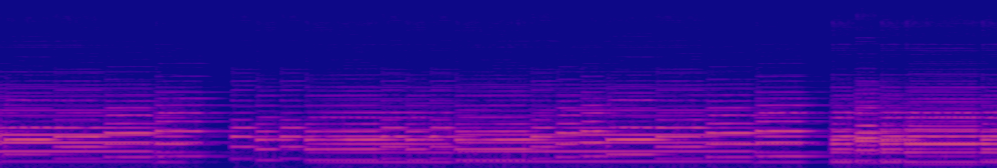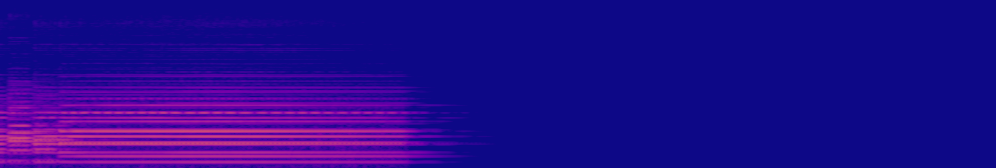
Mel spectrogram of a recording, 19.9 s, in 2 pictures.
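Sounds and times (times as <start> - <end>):
easy bassoon duo: 0.0 - 14.2.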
